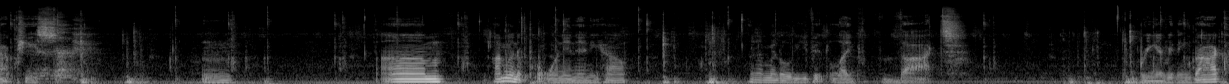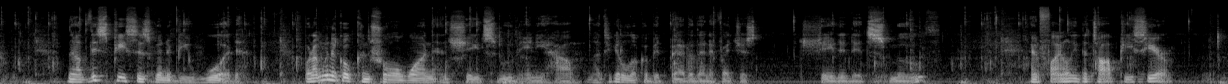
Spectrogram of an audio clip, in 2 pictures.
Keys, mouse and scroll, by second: 0.5 click, 0.8 Tab, 1.4 alt+a, 1.8 middle click, 2.5 scroll up 1, 2.7 middle click, 4.0 middle click, 5.3 ctrl+r, 6.7 Tab, 6.8 scroll down 3, 7.2 alt+a, 7.3 middle click, 10.9 alt+h, 11.3 alt+a, 11.6 middle click, 12.0-12.3 scroll down 3, 12.3 shift+middle click, 12.6 middle click, 13.1 click, 14.1 click, 14.6 shift+middle click, 14.9 middle click, 16.0 ctrl+1, 16.6 right click, 17.4 alt+a, 17.6 middle click, 19.2 scroll up 3, 19.5 middle click, 20.8 scroll down 3, 21.1 shift+middle click, 22.2 middle click, 22.3 middle click, 22.9 click, 23.3 middle click, 23.9 scroll up 1.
